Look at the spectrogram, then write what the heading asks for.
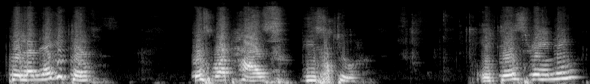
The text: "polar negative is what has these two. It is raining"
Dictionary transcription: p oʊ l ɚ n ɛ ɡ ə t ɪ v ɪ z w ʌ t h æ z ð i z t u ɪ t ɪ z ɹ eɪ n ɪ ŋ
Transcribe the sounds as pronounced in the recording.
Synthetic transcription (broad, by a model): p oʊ l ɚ n ɛ ɡ ə t ɪ v ɪ z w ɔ t h æ z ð i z t u ɪ t ɪ z ɹ eɪ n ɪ ŋ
